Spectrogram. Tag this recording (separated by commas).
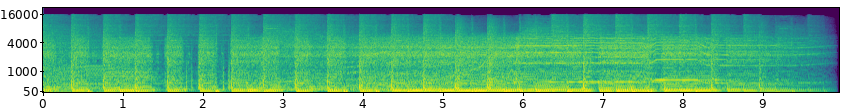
Vehicle, Truck, Music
